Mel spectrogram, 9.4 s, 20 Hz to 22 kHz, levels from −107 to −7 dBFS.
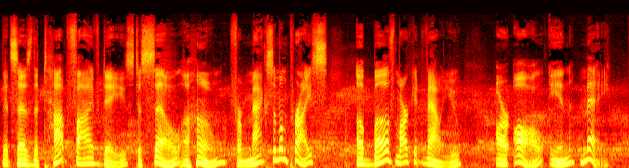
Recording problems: voice in the background; faint; throughout; 20 dB below the speech

